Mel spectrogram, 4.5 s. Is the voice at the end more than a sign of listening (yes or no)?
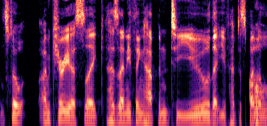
yes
